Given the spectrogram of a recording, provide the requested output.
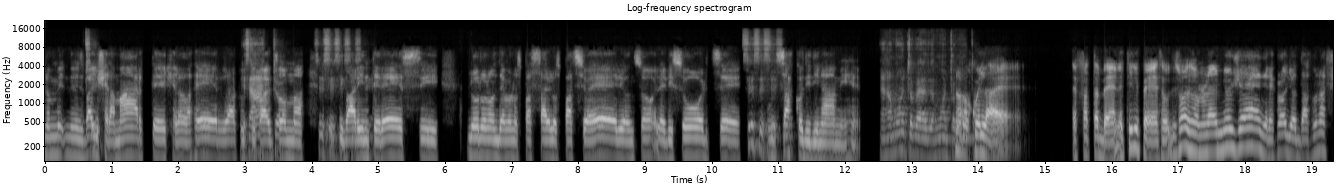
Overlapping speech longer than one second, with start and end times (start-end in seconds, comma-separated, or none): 2.9-5.0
